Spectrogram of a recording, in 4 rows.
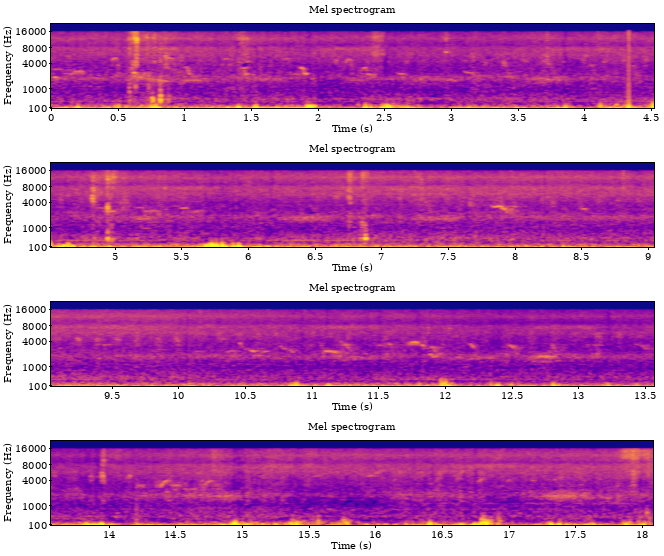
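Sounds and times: low rumble on microphone: 0.0 - 18.0
small birds chirping: 0.0 - 18.0.

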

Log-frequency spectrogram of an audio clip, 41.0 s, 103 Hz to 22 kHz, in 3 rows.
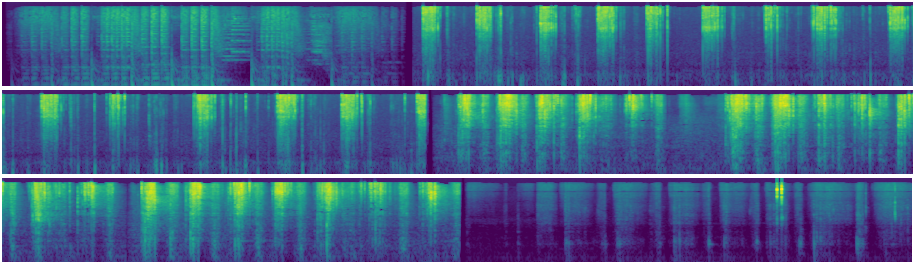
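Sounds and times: slime squishing: 6.2 - 23.6, 35.0 - 40.9
stress toy squishing: 6.2 - 23.6.

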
